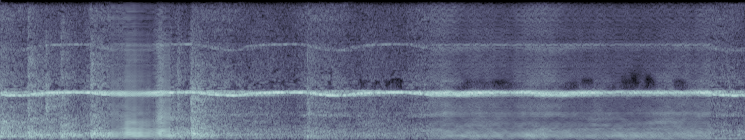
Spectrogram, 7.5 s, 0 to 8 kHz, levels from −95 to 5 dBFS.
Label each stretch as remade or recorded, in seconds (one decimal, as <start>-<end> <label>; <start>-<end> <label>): 0.0-1.1 recorded; 1.1-1.7 remade; 1.7-4.3 recorded; 4.3-7.1 remade; 7.1-7.5 recorded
